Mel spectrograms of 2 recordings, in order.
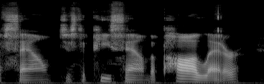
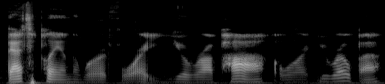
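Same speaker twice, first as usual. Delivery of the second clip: ordinary talk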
